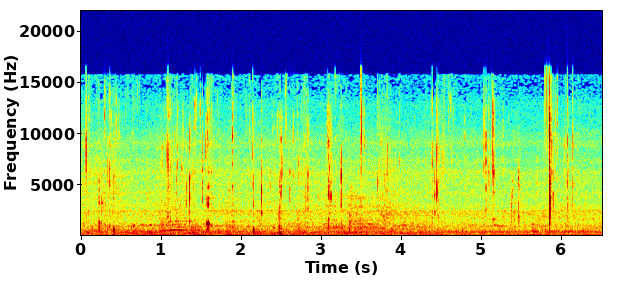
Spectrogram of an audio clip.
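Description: Close-miked chewing of a burger, with soft wet mouth clicks throughout and one sharp click near the end.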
